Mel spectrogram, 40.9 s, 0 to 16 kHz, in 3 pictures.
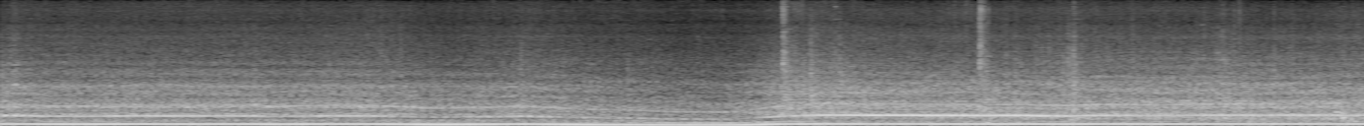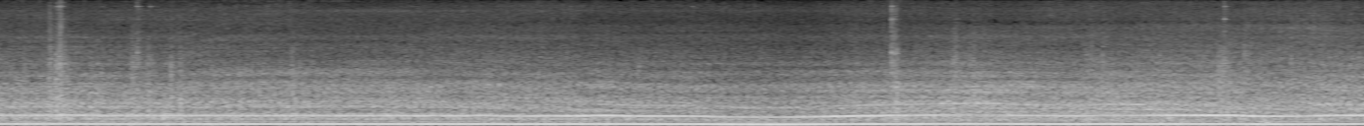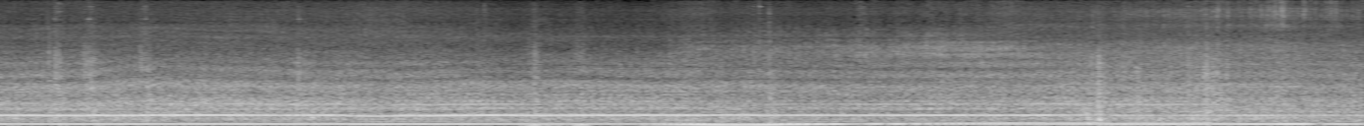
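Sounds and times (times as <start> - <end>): diesel engine rumble: 0.0 - 40.9
machinery whine: 21.8 - 40.9.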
